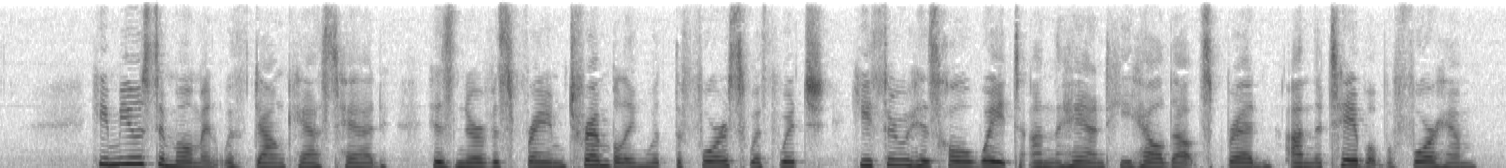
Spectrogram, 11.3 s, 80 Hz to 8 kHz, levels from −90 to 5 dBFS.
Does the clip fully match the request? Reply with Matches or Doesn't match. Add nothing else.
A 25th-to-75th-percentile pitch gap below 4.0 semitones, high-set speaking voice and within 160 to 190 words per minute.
Matches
